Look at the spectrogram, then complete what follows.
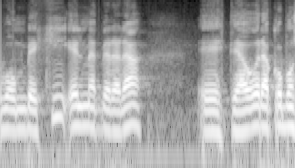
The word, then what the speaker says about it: Bonvehi: ¿Bombeí o Bombejí? Para pronunciarlo bien. Es Bombeí. Bombeí, muy bien.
